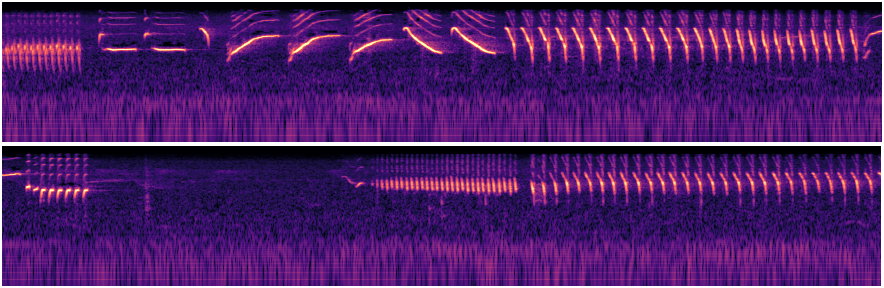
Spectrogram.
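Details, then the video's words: Canary song from a tutor recording: sweeping upslurred whistles, then a long rapid trill and a buzzy note, a short pause, and a smooth warble running into another fast trill. "MASTERAN KENARI RAJIN BUNYI"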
